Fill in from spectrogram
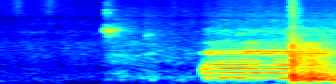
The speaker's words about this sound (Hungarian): bocsánat, csak becsuktam az ajtót.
